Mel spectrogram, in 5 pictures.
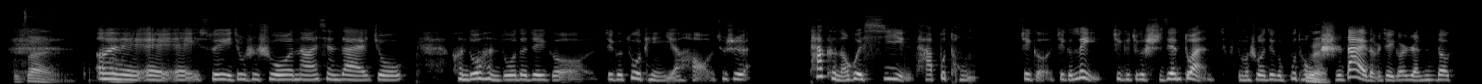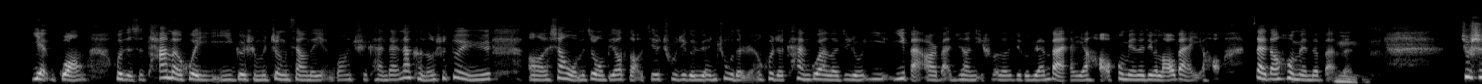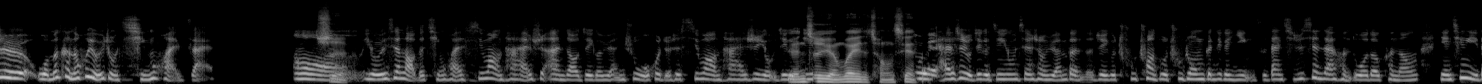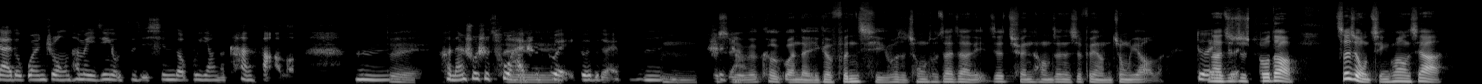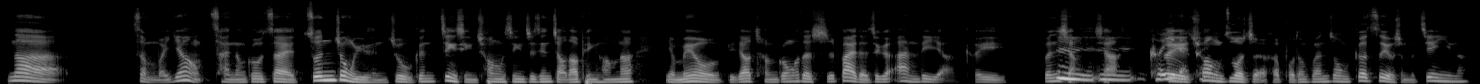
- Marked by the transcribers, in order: tapping; other background noise
- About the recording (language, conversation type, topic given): Chinese, podcast, 为什么老故事总会被一再翻拍和改编？
- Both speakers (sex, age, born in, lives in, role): female, 40-44, China, United States, guest; male, 30-34, China, United States, host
